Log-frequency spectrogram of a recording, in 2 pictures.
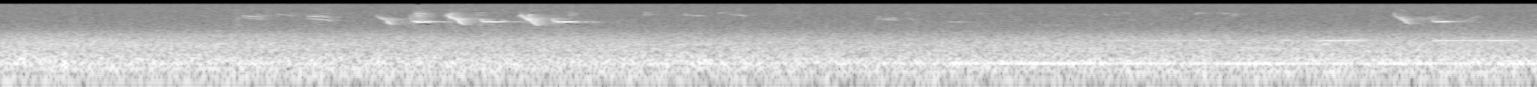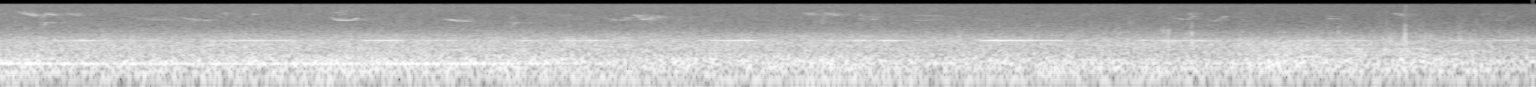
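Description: Small birds chirping outdoors: a quick cluster of sharp, high chirps about two to four seconds in, then scattered single chirps. Underneath runs a faint steady low hum, and from about a third of the way in a faint broken tone.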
